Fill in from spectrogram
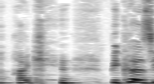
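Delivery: laughing through the words. Real, not acted. Speaker amused at her own train of thought, laughing. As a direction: giggle as you say it.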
